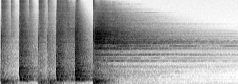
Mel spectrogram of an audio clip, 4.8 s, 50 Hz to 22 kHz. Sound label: Outro Room ST, 162 BPM, Drums; Drums from the Big Room The Mixes; Take Your Toms Off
